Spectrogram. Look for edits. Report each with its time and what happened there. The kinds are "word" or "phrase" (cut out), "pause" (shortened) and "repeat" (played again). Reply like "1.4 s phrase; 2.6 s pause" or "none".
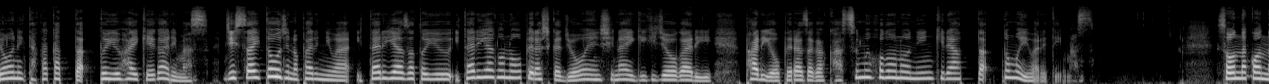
2.2 s pause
